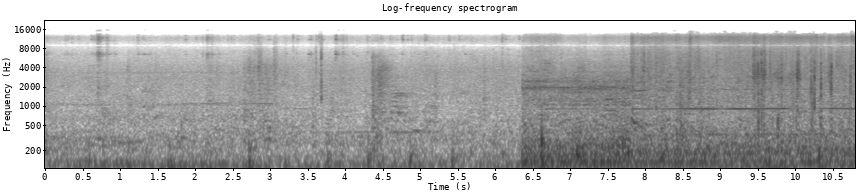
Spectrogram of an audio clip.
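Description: Low steady hum along an airport jet bridge with a few light knocks. About six seconds in the sound cuts abruptly to louder airplane cabin noise, with passengers' murmur and a steady high tone.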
